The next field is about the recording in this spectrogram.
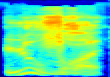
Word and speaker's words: Louvre: Louvre.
